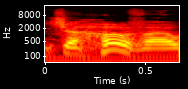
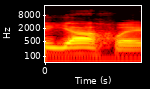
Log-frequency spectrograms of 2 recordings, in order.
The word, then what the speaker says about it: Yahweh: It's also pronounced Jehovah, which is kind of a Middle Ages pronunciation where they stuck in different vowels, and that's not how it was pronounced. But most say it's probably Yahweh or something like that.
